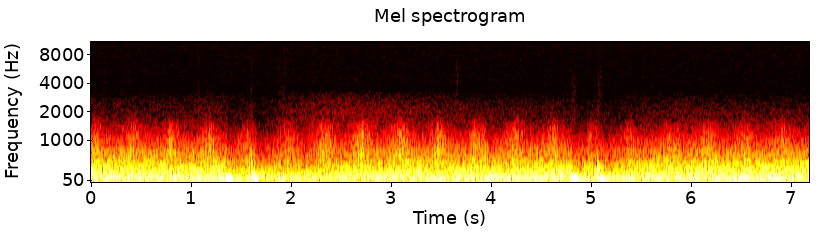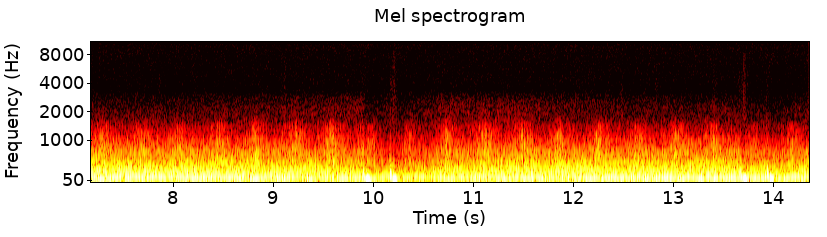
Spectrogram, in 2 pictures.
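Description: Steady, rapid, muffled whooshing beats under a constant low rumble; fetal heartbeat heard from the womb.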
